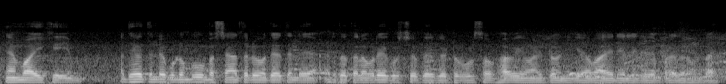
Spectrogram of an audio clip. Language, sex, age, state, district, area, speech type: Malayalam, male, 60+, Kerala, Alappuzha, rural, spontaneous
